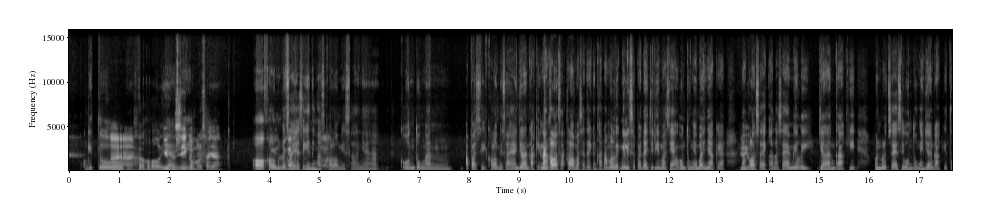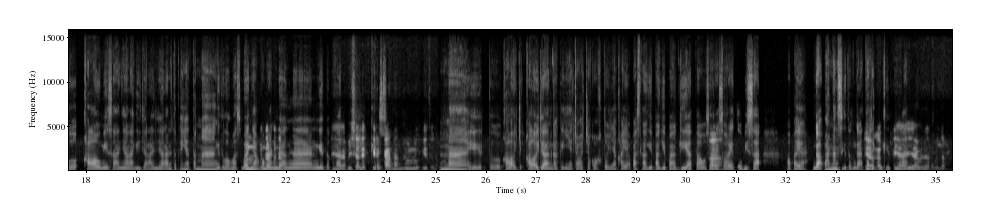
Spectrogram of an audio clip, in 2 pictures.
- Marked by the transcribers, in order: static; laughing while speaking: "oh"; tapping; distorted speech
- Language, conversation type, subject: Indonesian, unstructured, Apa yang membuat Anda lebih memilih bersepeda daripada berjalan kaki?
